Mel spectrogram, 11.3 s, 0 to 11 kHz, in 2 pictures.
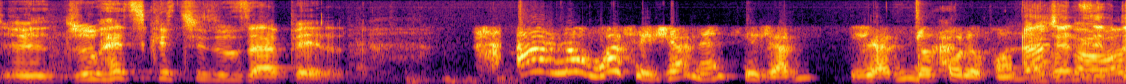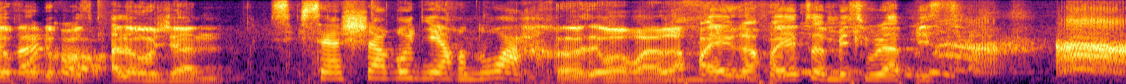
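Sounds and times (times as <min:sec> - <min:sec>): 
speech: 0:00.0 - 0:11.0
crow cawing: 0:10.2 - 0:11.2.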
